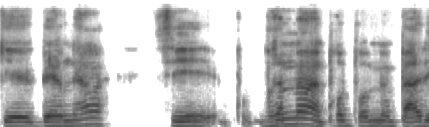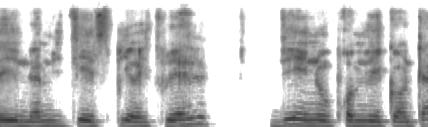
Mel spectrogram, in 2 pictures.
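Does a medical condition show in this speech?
Yes: cerebral palsy.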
